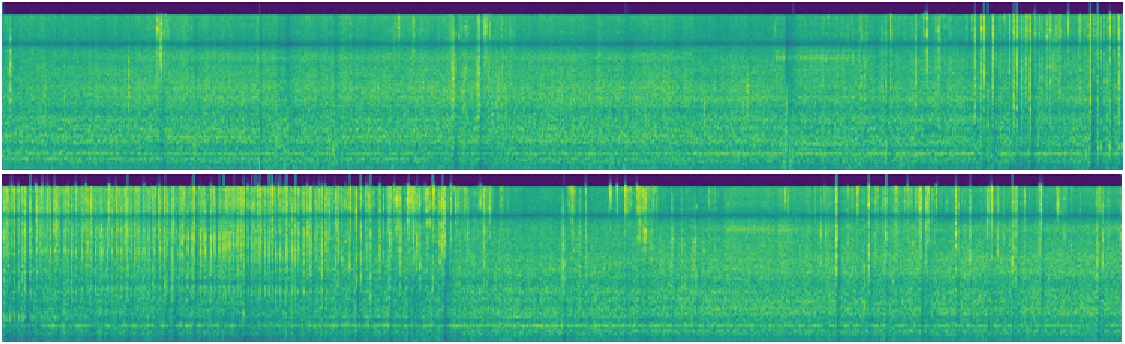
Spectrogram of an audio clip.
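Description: Mini excavator's diesel engine running steadily under hydraulic load while a screw-cone log splitter bores into a large log. The wood crackles and splinters continuously as the cone forces it apart.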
